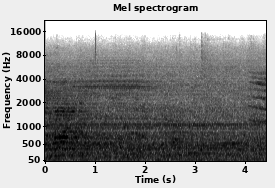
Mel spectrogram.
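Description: Steady rumbling background noise of a large gymnasium hall, with faint voices from seated onlookers, mostly in the first half-second.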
